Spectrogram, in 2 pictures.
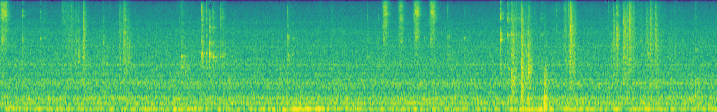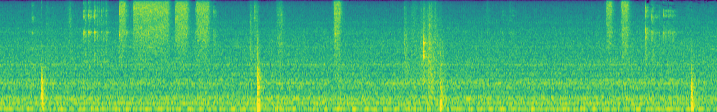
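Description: Aerosol spray paint cans hissing in many short bursts, with one longer spray a little past the middle, over a steady low hum. A few sharp knocks stand out, the loudest about two-thirds of the way through.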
